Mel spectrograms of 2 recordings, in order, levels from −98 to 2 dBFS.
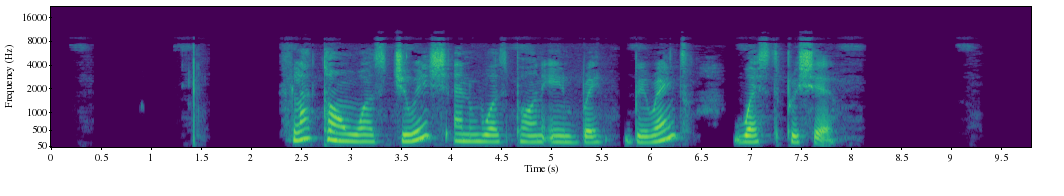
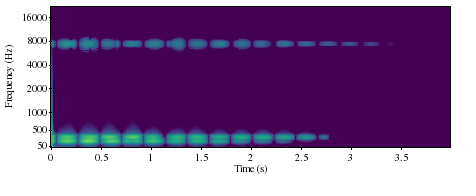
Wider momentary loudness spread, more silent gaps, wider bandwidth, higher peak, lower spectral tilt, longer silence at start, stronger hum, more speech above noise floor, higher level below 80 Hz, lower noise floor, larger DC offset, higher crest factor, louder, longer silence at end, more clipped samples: second, 14 LU vs 20 LU; first, 6.75-6.82 s vs none; about the same, 9.4 kHz vs 8.8 kHz; first, -4 dBFS vs -14 dBFS; second, -4.5 dB/octave vs -10 dB/octave; first, 2.3 s vs 0 s; neither; first, over 69 dB vs 41 dB; first, -68 dBFS vs -80 dBFS; first, under -90 dBFS vs -72 dBFS; neither; about the same, 20 dB vs 20 dB; first, -22 LUFS vs -31 LUFS; first, 1.95 s vs 1.4 s; neither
